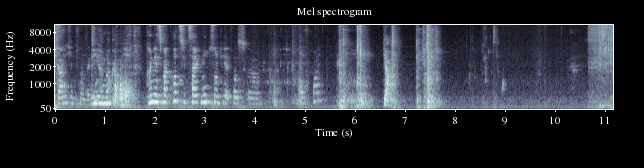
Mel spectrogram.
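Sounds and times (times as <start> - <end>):
speech: 0.0 - 6.9
water sloshing and splashing in a bowl as soaked kitchen items are moved: 4.2 - 5.2, 8.2 - 9.2.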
